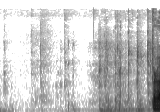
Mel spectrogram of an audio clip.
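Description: Computer keyboard typing: near quiet at first, then a quick run of keystrokes starting a little over a second in.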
